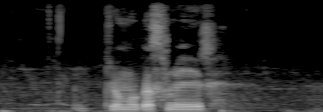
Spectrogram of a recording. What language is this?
Santali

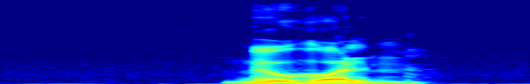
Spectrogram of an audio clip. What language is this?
Swedish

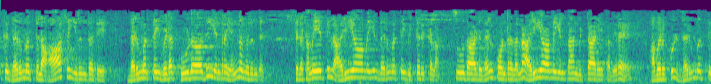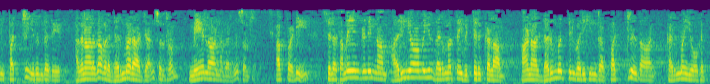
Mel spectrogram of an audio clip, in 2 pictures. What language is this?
Tamil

